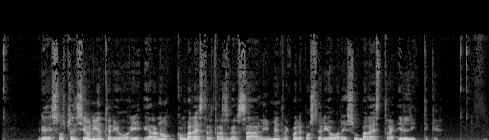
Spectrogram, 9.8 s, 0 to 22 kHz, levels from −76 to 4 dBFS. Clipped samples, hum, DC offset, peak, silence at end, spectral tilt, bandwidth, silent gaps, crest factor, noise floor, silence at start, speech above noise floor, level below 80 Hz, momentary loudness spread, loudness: under 0.1%; none; under 0.1%; -4 dBFS; 0.1 s; -5 dB/octave; 17 kHz; none; 18 dB; -54 dBFS; 0.05 s; 34 dB; -40 dBFS; 18 LU; -20 LUFS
